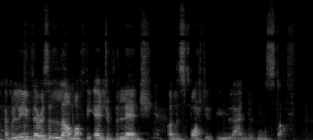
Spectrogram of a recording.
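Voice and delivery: English accent, slipped into. Telling another player where a lum is, in a British accent. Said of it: "Why am I talking with a British accent?".

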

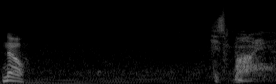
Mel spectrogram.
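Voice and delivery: very quiet, hushed, dangerous seething anger. A game character answers a companion's offer to go after someone together: really angry. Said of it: "you can hear in Peter's voice that he's like really angry".

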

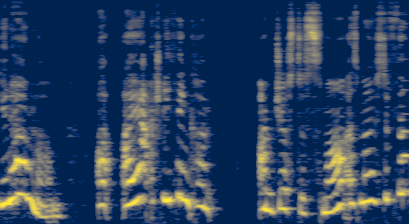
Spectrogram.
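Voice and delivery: amazed tone. Recalling phoning her mum three weeks in, retelling in an amazed tone. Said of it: "in this amazed tone of voice".

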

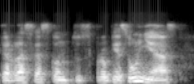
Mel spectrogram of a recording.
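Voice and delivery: ordinary talk

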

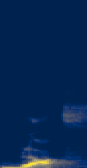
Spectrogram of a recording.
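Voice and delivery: loud, with the ck in "blocks" stretched out.

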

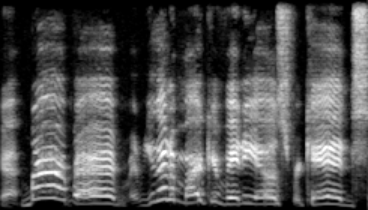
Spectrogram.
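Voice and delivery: drawn-out, very high, loud squawking parrot voice. A BookTuber quoting a notice they keep getting, in a parrot voice. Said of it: "I just did a parrot voice".

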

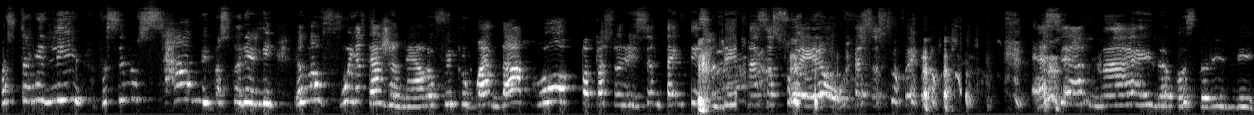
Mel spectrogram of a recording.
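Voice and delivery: mock excited yelling, high pitched. The speaker retells phoning the pastor, retelling her shouting. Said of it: "Eu gritando".

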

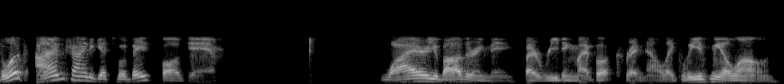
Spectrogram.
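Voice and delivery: acted-out annoyance, annoyed man voice. Acting out a man bothered by someone while trying to leave, mock-annoyed. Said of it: "he's really annoyed by that person".

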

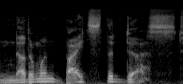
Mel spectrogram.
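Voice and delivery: very low, under-the-breath muttered aside. Playing someone driving away from a town he set on fire: muttering under breath. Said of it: "I mutter under my breath".

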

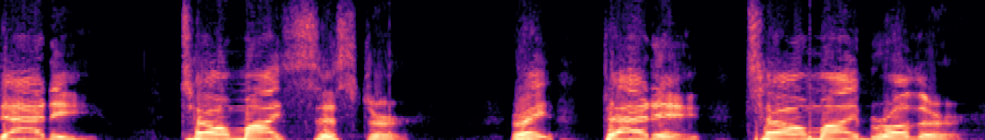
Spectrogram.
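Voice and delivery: put-on high, swooping, whining child voice. Showing how kids ask a parent to intervene: imitating a whiny child. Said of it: "you've heard your kids do this tone".

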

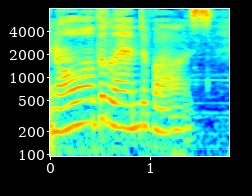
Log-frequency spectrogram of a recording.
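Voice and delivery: plain reading voice

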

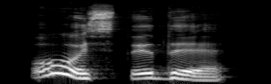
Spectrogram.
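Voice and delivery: triumphant, exclaiming voice. Narrator reading a story, a man calls out on finding someone; triumphant. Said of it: "пролунав тріумфуючий голос Ренді".

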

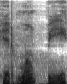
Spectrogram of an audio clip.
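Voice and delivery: put-on, announcing story narrator voice. Reading a card's text aloud, the speaker breaks in with a narrator voice. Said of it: "narrator voice".

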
